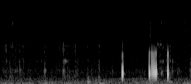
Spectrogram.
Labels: {"label": "biophony, knock croak", "recorder": "SoundTrap 300"}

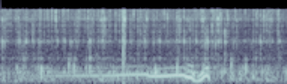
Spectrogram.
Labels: {"label": "biophony, cascading saw", "recorder": "HydroMoth"}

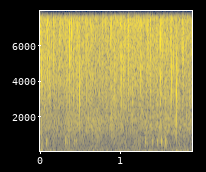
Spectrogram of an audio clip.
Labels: {"label": "biophony", "recorder": "SoundTrap 500"}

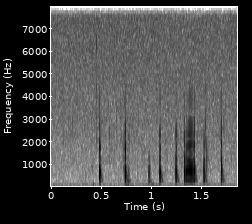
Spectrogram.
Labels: {"label": "biophony, knock croak", "recorder": "SoundTrap 300"}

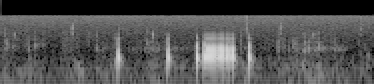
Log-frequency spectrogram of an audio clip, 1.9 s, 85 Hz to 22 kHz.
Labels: {"label": "biophony, knock croak", "recorder": "SoundTrap 300"}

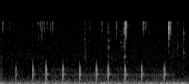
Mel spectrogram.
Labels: {"label": "biophony, knock croak", "recorder": "SoundTrap 300"}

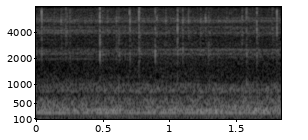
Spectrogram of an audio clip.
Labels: {"label": "anthrophony, boat engine", "recorder": "HydroMoth"}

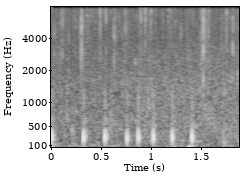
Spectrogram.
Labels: {"label": "biophony, pulse", "recorder": "SoundTrap 500"}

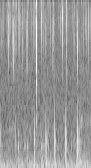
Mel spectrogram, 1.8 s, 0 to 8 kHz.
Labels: {"label": "biophony, knock", "recorder": "SoundTrap 300"}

